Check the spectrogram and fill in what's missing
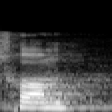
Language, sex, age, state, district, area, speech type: Bodo, male, 30-45, Assam, Chirang, rural, read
